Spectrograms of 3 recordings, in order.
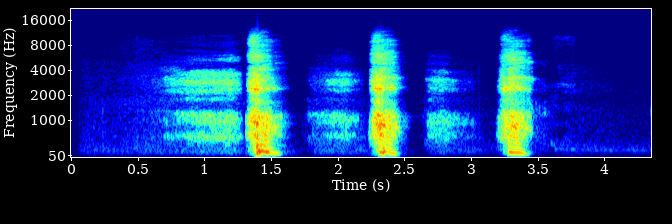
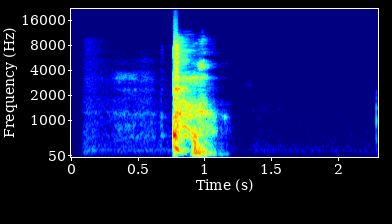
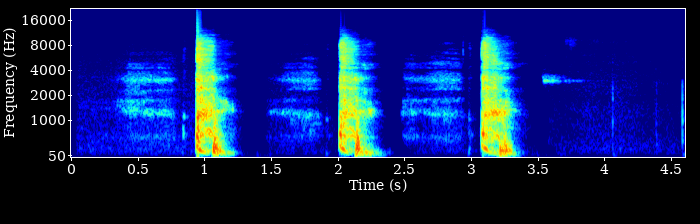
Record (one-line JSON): {"exhalation_length": "4.4 s", "exhalation_amplitude": 32330, "exhalation_signal_mean_std_ratio": 0.32, "cough_length": "2.3 s", "cough_amplitude": 32768, "cough_signal_mean_std_ratio": 0.22, "three_cough_length": "4.6 s", "three_cough_amplitude": 32768, "three_cough_signal_mean_std_ratio": 0.29, "survey_phase": "beta (2021-08-13 to 2022-03-07)", "age": "18-44", "gender": "Male", "wearing_mask": "No", "symptom_none": true, "smoker_status": "Never smoked", "respiratory_condition_asthma": false, "respiratory_condition_other": false, "recruitment_source": "REACT", "submission_delay": "1 day", "covid_test_result": "Negative", "covid_test_method": "RT-qPCR", "influenza_a_test_result": "Negative", "influenza_b_test_result": "Negative"}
